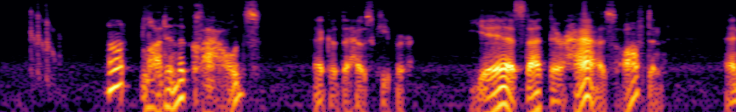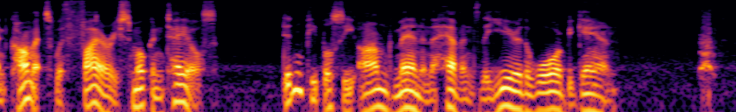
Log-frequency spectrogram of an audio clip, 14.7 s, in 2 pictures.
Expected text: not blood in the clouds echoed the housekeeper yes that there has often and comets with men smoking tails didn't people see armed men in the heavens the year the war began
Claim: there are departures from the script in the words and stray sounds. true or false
true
